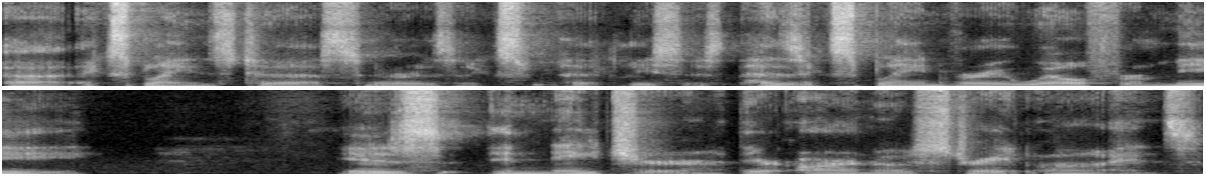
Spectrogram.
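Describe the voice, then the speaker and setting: The voice is somewhat breathy and moves at a very slow pace. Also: man. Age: 50s. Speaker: martial arts teacher. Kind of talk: casual chat. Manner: halting.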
